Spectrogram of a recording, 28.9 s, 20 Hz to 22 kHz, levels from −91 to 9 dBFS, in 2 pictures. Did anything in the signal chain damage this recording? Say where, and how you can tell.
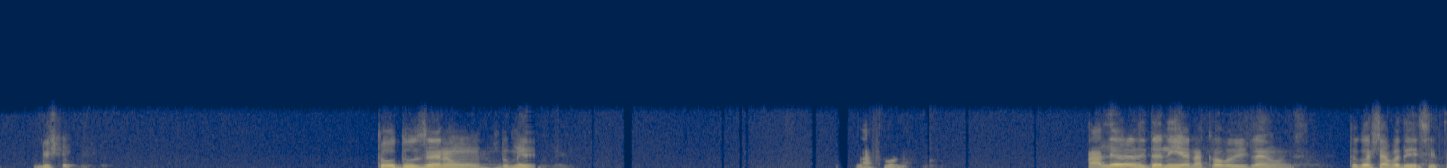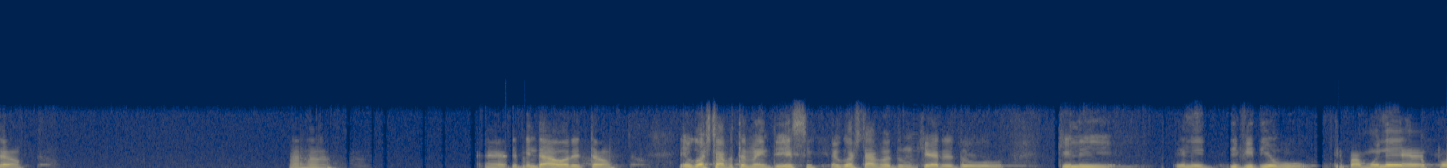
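Yes. Damage comes from two stages, call processing and the network, heard over a speech band that stops at 8 kHz, which fits a wideband Opus setting of around 20 kbps.

Echo with no canceller runs through the whole clip. Every phrase is trailed about 0.4 s later by a faint, thinner copy, at about 26 dB below the speech. The far end is playing the call on a loudspeaker, its microphone picks it up, and nothing removes it. The talker hears their own voice back after the network round trip.

Repeated packet loss (robotic sound) occurs in three stretches. From 5.27 to 11.26 s there are 12 gaps, the longest 98 ms. From 17.44 to 19.76 s there are 12 more, none longer than 39 ms. From 26.76 to 28.70 s there are 5, the longest 74 ms. Concealment covers 8 to 12 percent of each stretch. The receiver extends the last sound into each hole, and closely spaced holes give the choppy texture.

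Scattered short gaps appear between 23.62 and 25.32 s: roughly three isolated losses, the longest around 40 ms, about 100 ms missing in total. Here the losses are spread out, so the network damage shows as brief ticks and small smears rather than a continuous robotic quality. Each hole is again bridged by continuing the preceding sound.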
